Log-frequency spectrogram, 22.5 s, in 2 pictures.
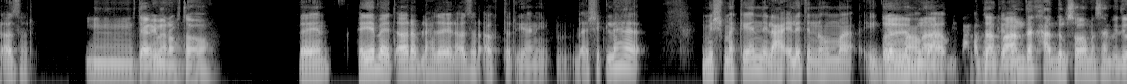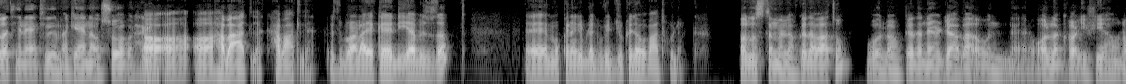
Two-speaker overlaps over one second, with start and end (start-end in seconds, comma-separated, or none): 8.8-10.2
